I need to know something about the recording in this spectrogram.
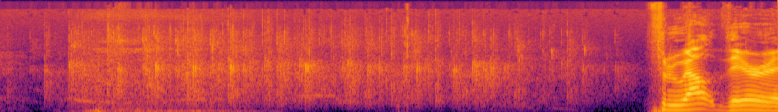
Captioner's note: applause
